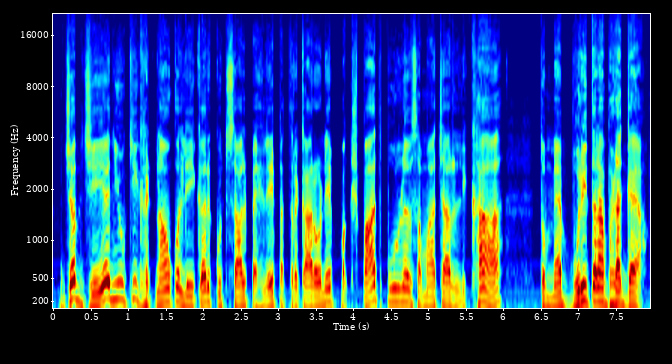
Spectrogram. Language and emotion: Hindi, angry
